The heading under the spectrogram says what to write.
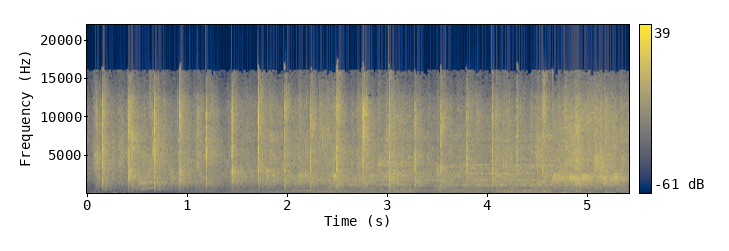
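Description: An audience applauds, its sharp claps falling in a fairly steady, rhythmic pattern over about five seconds, with a low sustained musical tone humming underneath and the clapping thickening toward the end.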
